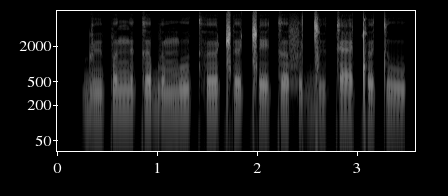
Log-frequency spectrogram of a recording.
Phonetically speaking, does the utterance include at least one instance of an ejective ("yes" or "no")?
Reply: no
